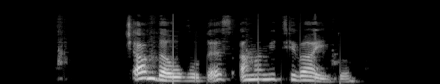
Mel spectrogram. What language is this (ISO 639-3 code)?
lzz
